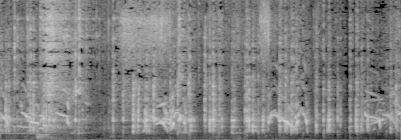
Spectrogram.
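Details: Young turkey chicks, several peeping at once with quick rising and falling chirps and some louder squeaks, over a constant low hum.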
